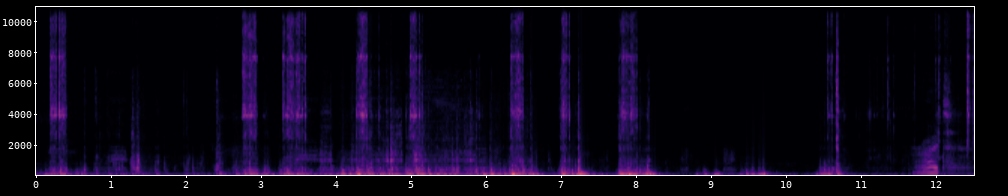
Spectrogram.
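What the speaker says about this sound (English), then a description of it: "Let's go ahead and get that on. And we'll tighten that bolt back down." Ratchet tightening a bolt on a 2007 BMW 335i during a steering angle sensor repair, heard as bursts of rapid clicking and metallic handling sounds with pauses between, close by, amid some low background noise.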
